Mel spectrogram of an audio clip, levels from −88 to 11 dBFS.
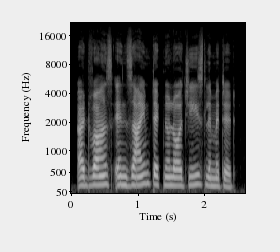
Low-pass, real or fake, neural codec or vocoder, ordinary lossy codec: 19.8 kHz; fake; vocoder, 44.1 kHz, 128 mel bands every 256 samples, BigVGAN v2; none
